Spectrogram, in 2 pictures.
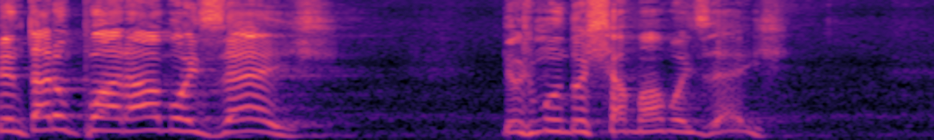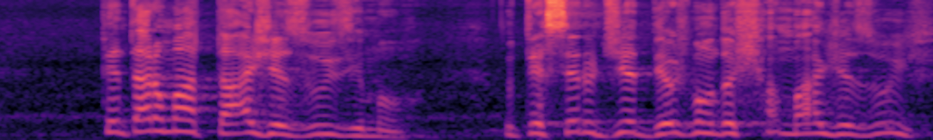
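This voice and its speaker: With a raised, projected voice and audible room echo, a man speaks at a high pitch and a fairly slow pace, his intonation lively and his pauses long and frequent. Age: 30s. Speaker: pastor. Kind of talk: sermon. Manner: animated.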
